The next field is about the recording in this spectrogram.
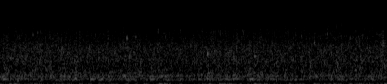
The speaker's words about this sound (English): Don't you just love the sound of water? Don't you just love everything about water?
